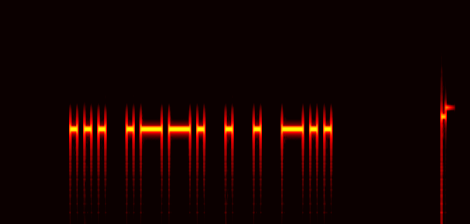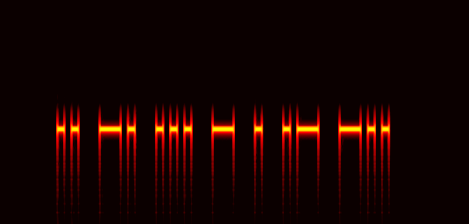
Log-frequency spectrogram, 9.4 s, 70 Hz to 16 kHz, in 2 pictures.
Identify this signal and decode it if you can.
Morse code, heard as a keyed tone, about 17 wpm, 700 Hz. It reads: SPEED INSTEAD
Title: Sentences from Top 800 Words - New Word Drill - 17wpm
